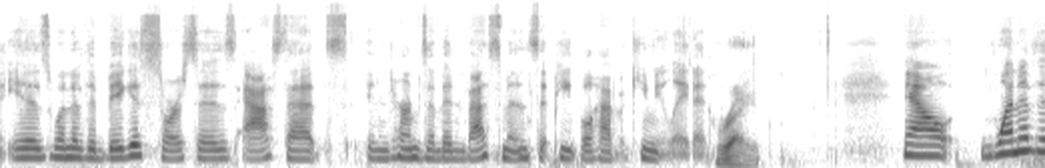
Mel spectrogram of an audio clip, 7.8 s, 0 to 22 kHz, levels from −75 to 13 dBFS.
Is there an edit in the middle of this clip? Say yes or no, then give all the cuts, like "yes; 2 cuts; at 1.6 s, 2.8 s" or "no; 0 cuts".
yes; 1 cut; at 1.8 s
